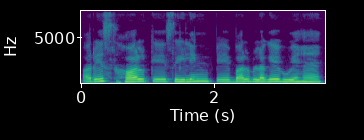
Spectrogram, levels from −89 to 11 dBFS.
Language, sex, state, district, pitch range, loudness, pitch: Hindi, female, Jharkhand, Garhwa, 205-235 Hz, -16 LUFS, 215 Hz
